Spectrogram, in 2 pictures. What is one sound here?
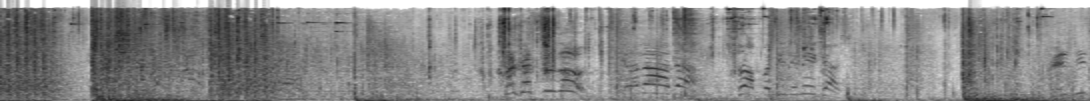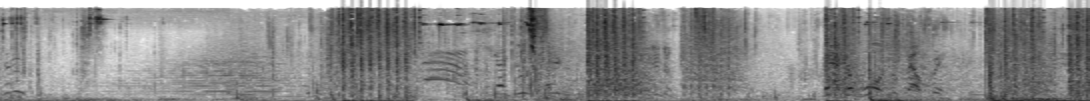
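An automatic rifle fires in loud bursts.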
